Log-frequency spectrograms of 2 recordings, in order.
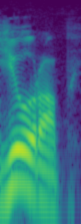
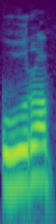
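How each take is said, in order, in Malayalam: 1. ഈ വാക്ക് y ശബ്ദത്തിലാണ് തുടങ്ങുന്നത്. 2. ഈ വാക്ക് സാധാരണ സ്വരാക്ഷര ശബ്ദത്തിലാണ് തുടങ്ങുന്നത്. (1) "പകരം യൂറോപ്പ്. യ" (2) "പക്ഷെ അതിൻ്റെ ഉച്ചാരണം യൂറോപ്പ് അല്ല"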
